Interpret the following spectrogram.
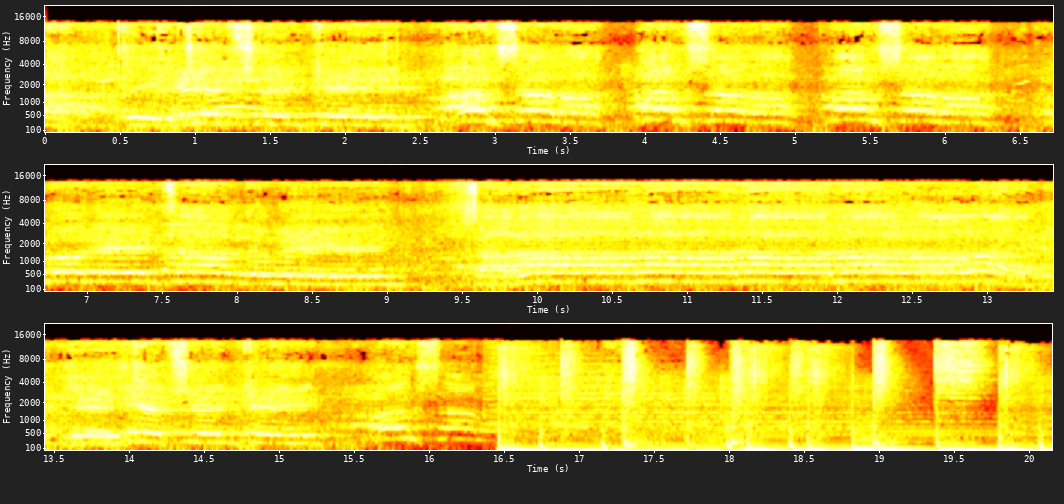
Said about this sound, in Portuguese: Vamos dar um sobe-som aqui para a torcida do Liverpool então.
